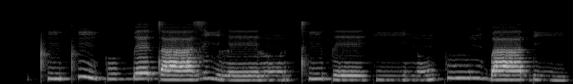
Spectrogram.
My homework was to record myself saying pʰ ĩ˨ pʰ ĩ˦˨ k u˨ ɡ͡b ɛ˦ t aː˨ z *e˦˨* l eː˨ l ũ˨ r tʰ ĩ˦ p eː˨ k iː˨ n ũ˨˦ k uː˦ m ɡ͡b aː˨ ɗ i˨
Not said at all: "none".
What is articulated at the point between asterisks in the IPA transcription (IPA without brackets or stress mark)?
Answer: i˦˨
